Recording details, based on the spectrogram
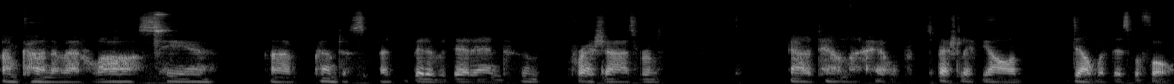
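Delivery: hushed whisper. Voicing a detective who leans in, hand over mouth: whispering. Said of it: "kind of whispers to you".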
